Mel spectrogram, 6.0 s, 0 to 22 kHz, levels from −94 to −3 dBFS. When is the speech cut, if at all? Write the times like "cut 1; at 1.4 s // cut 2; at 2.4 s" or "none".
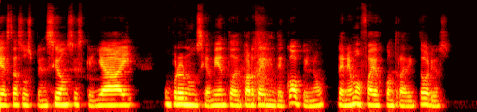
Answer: none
